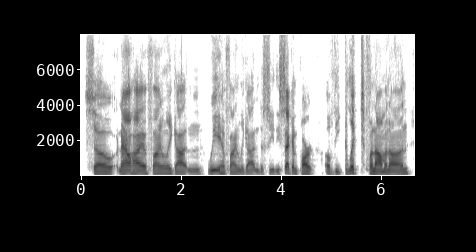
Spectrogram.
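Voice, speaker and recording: A man's voice: mid-range voice, clean tone, dry recording, clean studio sound. A man with a cold, sounding nasal, giving a blunt, profane film review on a call. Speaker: host. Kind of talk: casual film review discussion.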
